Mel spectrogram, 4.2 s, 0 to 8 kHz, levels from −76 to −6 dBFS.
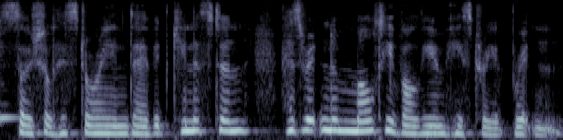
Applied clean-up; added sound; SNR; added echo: none; Cowbell; 17 dB; none.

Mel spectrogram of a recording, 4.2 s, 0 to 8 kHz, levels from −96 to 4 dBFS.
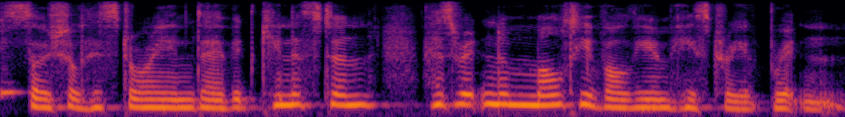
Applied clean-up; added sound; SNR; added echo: neural mask model RNNoise.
